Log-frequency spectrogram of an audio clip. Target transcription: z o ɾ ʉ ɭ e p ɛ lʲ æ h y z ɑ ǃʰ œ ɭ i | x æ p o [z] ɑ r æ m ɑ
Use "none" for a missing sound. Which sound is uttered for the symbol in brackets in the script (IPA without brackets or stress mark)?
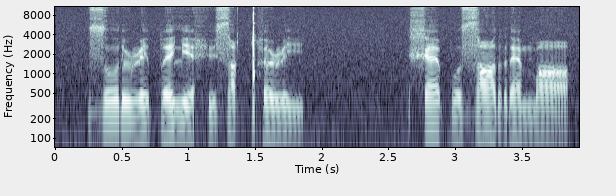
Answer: z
